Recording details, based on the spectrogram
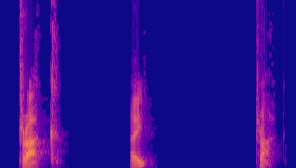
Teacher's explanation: So the stop t is made palatalized. It is spoken from somehow close to the palatal, right?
